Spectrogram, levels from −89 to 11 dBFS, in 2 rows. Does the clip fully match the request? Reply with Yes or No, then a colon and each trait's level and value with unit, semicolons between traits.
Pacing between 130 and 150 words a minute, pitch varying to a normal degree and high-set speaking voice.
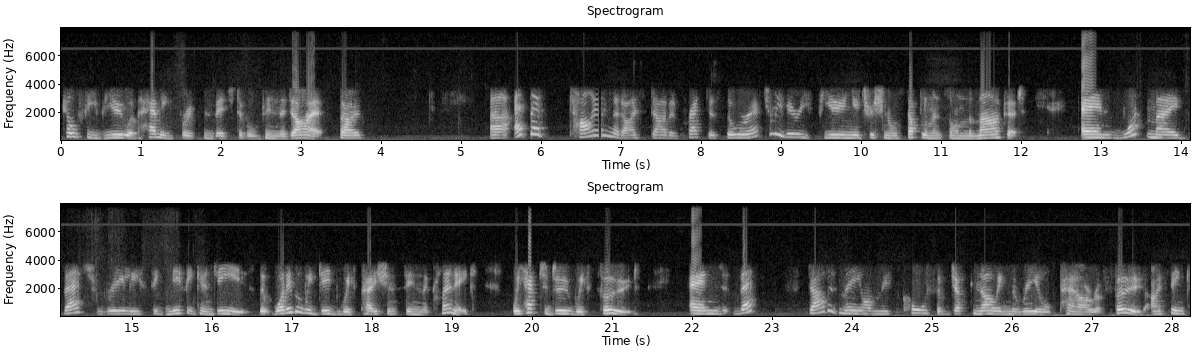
Yes: average, 145 wpm; average, 3.9 semitones; high, 200 Hz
